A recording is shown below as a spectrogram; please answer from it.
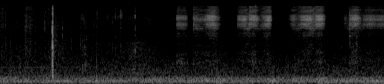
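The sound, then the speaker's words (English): A pen scratches across paper as a Greek word is written down, producing quiet, quick strokes in short bursts with a small tap near the start and no talking. “And I'll just check that I get this right. The first one is neos. I'll write that down.”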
